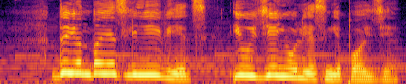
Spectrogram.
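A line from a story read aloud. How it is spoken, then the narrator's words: Cheerful laughing girl. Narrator (Belarusian): Дзяўчынка весела засмеялася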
